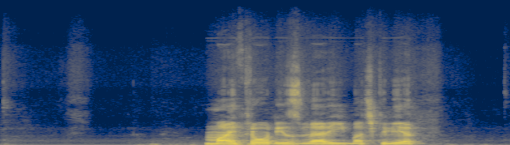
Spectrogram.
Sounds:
Throat clearing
